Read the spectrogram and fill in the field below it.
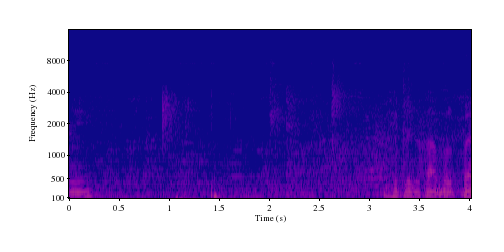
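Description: Pool balls knock together on the table.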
